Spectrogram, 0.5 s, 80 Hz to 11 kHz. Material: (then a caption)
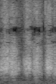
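Dried gourd. A fully dried loofah gourd from a volunteer plant is shaken, and the loose seeds inside rattle in quick, dry, bright bursts of hissy scratching centered around 2 kHz. The rattling seeds show the gourd has dried out.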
